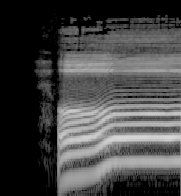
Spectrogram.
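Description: A man's voice begins a chanted invocation with one long held note, starting about two-thirds of a second in, rising slightly in pitch and then held steady.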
